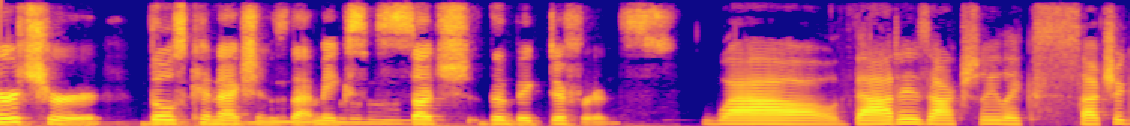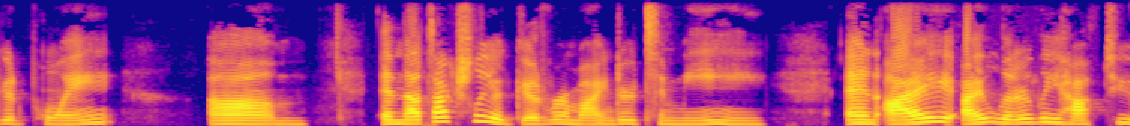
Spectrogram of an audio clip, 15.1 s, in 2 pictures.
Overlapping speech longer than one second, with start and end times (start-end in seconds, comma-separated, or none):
1.6-2.8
